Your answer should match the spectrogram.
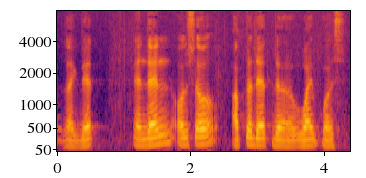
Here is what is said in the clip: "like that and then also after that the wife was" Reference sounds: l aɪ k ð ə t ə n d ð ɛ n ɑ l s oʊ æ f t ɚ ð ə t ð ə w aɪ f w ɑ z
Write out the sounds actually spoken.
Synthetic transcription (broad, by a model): l aɪ k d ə t ə n d ɛ n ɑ l s oʊ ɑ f t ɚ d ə t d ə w aɪ p w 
